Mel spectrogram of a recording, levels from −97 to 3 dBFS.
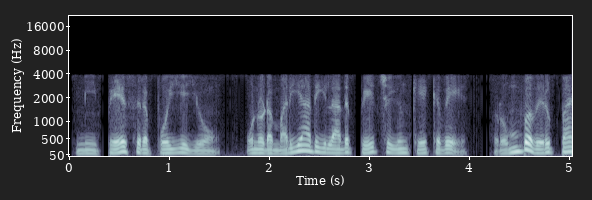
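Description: Throughout, the speech carries Dialogic VOX ADPCM damage. Coarse 4-bit coding adds audible grit, fitting a 32 kbps stream. Nothing sounds above 3.8 kHz.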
